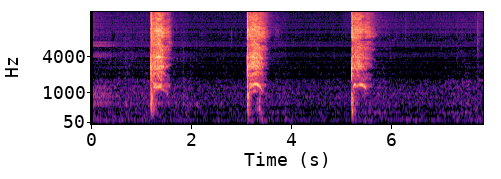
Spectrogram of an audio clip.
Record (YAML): three_cough_length: 7.9 s
three_cough_amplitude: 32768
three_cough_signal_mean_std_ratio: 0.3
survey_phase: alpha (2021-03-01 to 2021-08-12)
age: 65+
gender: Female
wearing_mask: 'No'
symptom_cough_any: true
symptom_shortness_of_breath: true
symptom_abdominal_pain: true
smoker_status: Never smoked
respiratory_condition_asthma: false
respiratory_condition_other: false
recruitment_source: REACT
submission_delay: 2 days
covid_test_result: Negative
covid_test_method: RT-qPCR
